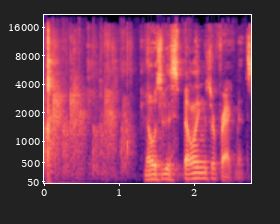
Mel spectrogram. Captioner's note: applause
